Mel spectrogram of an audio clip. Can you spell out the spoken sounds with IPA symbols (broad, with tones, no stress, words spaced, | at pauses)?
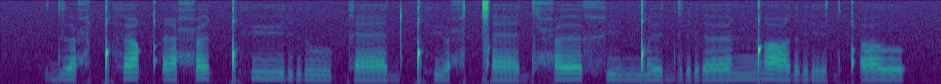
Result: dɵː˨ħǃʰœ˦qʼi˨ħœ˦ ǃʰyː˦ruː˨kæː˨dǃʰy˨ħ ǀæː˨dħœː˦ xy˦ŋ͡ǃø˦d rœː˨˦ ŋ͡ǃɑ˦˨ry˨dqʼo˦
